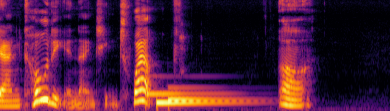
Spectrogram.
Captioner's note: notification dings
